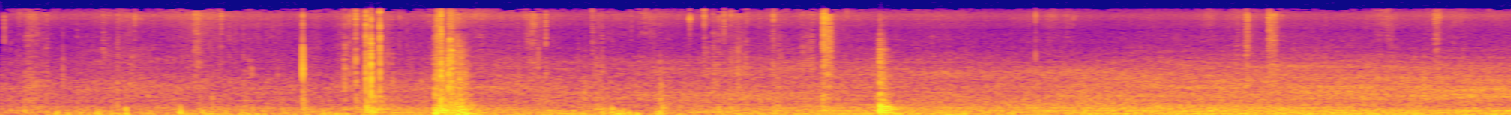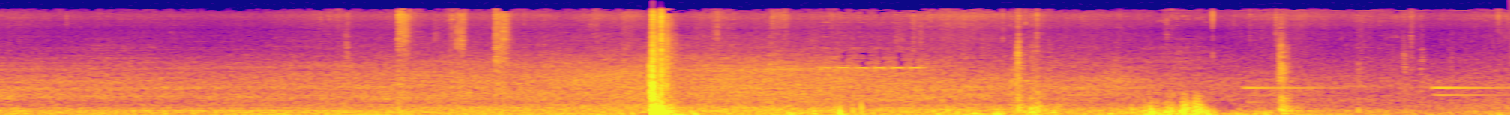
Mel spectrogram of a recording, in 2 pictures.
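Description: Car door of a Honda e being opened and the cabin entered: several clunks and knocks, then one loud door slam about two-thirds of the way through. Near the end come handling bumps and a few short electronic beeps.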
